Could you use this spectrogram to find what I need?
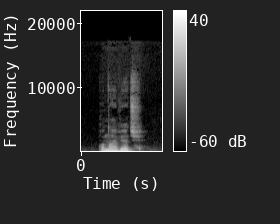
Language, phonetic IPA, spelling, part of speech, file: Polish, [pɔ̃ˈnavʲjät͡ɕ], ponawiać, verb, LL-Q809 (pol)-ponawiać.wav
